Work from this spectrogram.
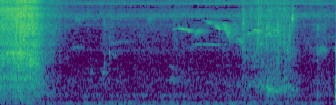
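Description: Water splashes briefly into a pan holding a cup of sugar for syrup: a short loud pour at the start, followed by a faint, quiet room background.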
